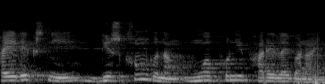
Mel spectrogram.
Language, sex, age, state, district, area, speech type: Bodo, male, 18-30, Assam, Chirang, rural, read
